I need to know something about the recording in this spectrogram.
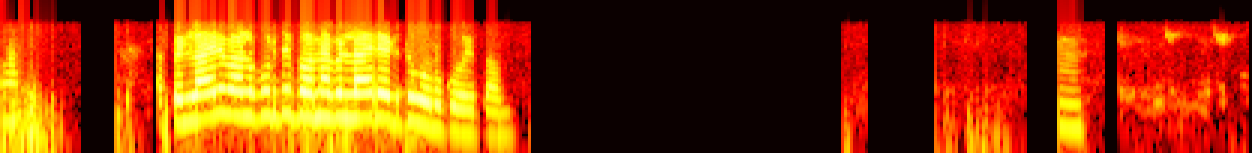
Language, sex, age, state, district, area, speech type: Malayalam, female, 45-60, Kerala, Alappuzha, rural, conversation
